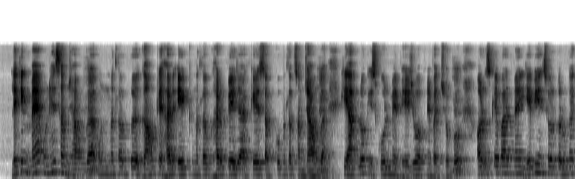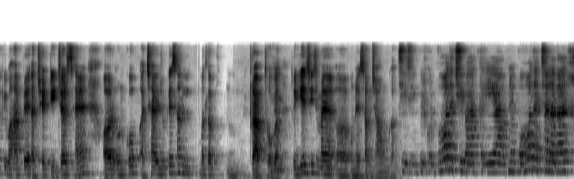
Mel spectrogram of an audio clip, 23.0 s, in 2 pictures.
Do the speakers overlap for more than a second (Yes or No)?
No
